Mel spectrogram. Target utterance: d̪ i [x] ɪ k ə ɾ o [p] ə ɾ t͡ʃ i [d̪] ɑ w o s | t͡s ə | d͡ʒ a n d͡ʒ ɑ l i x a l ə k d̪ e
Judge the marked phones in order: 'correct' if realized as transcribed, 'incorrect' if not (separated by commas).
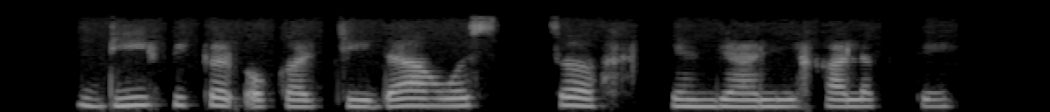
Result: incorrect, incorrect, correct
